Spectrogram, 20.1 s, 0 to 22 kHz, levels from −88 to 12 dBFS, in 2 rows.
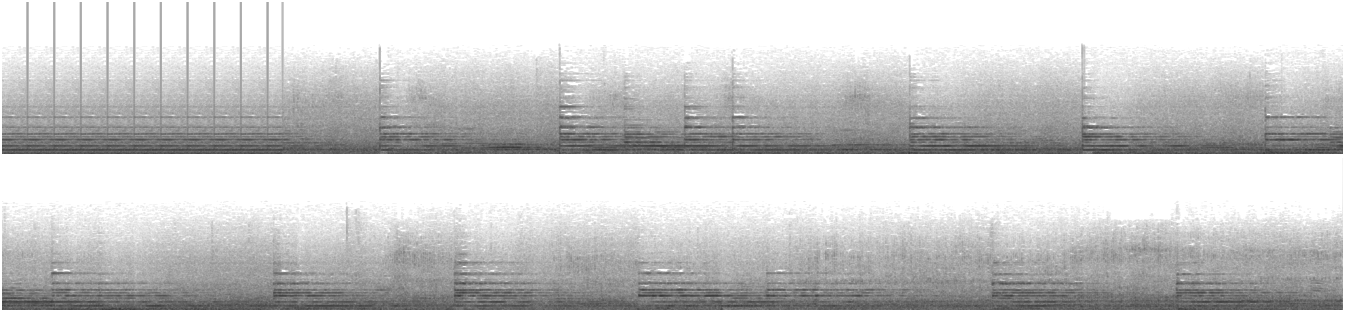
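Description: Right from the start, through about 2.11 s, there's a broken-record loop: a 200 ms fragment repeats back to back, likely a stalled stream resending its last buffer.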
